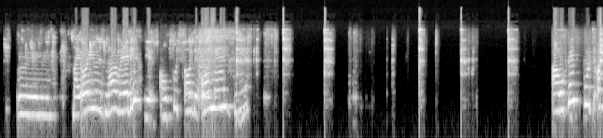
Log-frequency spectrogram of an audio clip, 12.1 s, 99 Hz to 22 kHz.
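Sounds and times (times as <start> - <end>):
metal spoon clinking on a plate: 4.7 - 5.9, 6.5 - 6.7, 9.2 - 9.6, 10.2 - 10.4.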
